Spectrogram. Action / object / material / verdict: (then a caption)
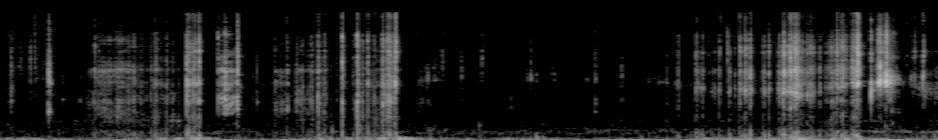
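scrape / bar of soap carved with a metal knife / soap / none. A metal knife carves an old, dry, beige solid soap bar held in the palm, peeling off shavings. The result is a steady stream of irregular, dry, crunchy scraping and crackling strokes that are bright and high-pitched. A few sharper, louder cuts stand out near the start and toward the end.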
